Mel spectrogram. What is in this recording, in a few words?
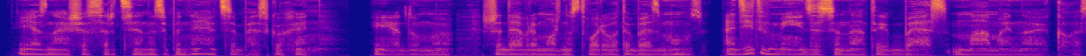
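Ukrainian male Commercial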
